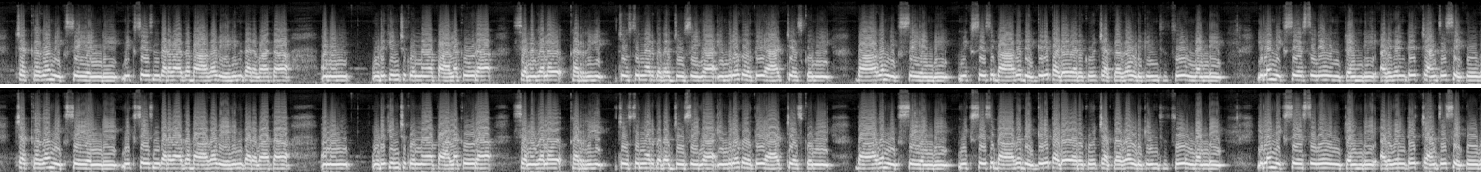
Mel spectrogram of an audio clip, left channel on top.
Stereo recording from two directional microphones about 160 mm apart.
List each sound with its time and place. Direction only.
0.2 s speech: 25° right (ahead or behind)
